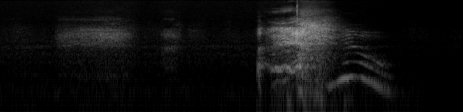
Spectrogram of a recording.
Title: Sneezing with mini talkie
